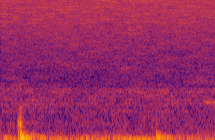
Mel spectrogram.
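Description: Two dull low thumps about a second and a half apart, the first the louder, over a low rumble.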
